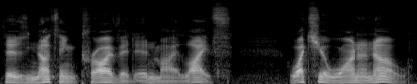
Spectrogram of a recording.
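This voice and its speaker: A man's voice: sits low, slow pace, fairly bright tone, dry recording. A man playing a casual, stubborn male census respondent, blunt and informal, in a scripted training-film role play. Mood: blunt, offhand.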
